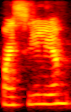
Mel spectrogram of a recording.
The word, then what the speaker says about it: mycelium: way to say it the fungi i think mycelium is a good way to say it it's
